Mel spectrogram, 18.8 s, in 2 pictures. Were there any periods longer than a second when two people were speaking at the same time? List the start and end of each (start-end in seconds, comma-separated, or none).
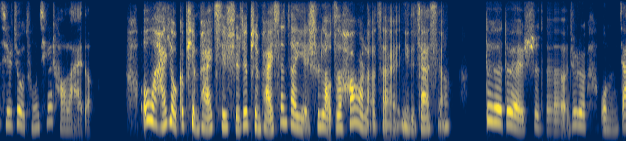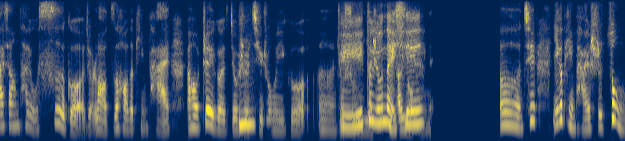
14.5-15.8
